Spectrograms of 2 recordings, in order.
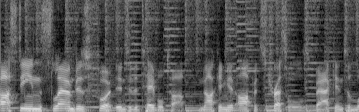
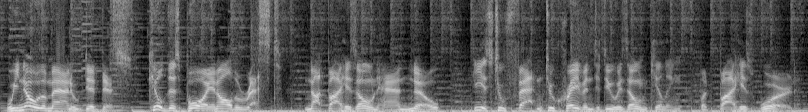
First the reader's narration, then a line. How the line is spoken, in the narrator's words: boomed Hosteen Frey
